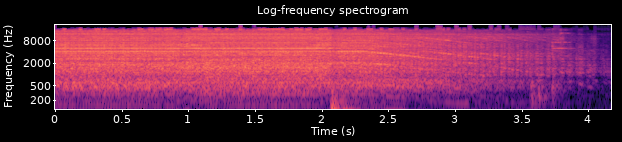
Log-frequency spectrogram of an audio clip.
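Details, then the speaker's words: Hammer dead from a disconnected wire pulled out, brushes well used, after reconnecting: even high motor whir holds steady then winds down smoothly; runs normally. "Just that simple. Wonder if somebody's just playing a joke or something. Not even sparking that heavily either. Nothing wrong there at all."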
